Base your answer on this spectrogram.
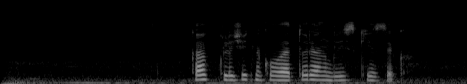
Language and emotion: Russian, neutral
